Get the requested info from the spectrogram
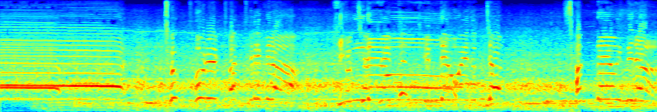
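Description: A TV football commentator's long, drawn-out goal cry, held on one high note until about a second in. It is followed by excited shouting over a noisy stadium crowd.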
